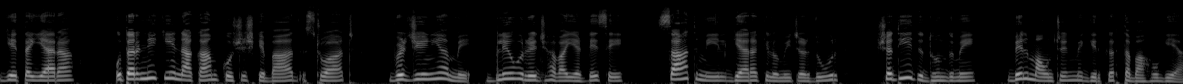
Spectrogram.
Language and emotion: Urdu, neutral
